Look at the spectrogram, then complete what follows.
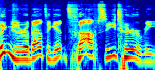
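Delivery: rom-com trailer announcer voice. Trying out a 90s film trailer bit, the speaker pitches a rom-com in trailer announcer voice. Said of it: "Except for I'm doing the rom-com".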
